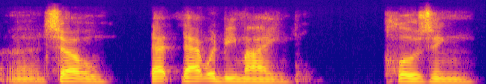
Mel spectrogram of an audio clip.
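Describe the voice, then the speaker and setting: A man's voice: mid-range voice, fairly even intonation, takes it slowly, vocal fry, darkish tone, no echo, lo-fi sound. A man speaking as a podcast guest in casual conversation, earnest and enthusiastic, rambling a little as he talks.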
